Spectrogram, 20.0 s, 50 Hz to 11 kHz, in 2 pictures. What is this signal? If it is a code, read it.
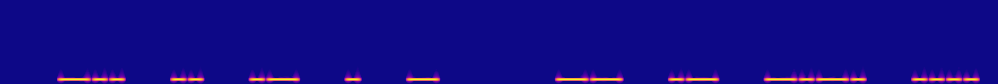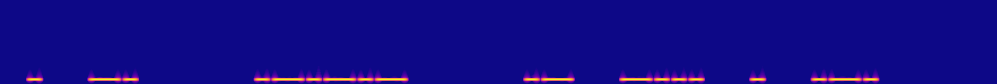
Morse code, heard as a keyed tone, about 14 wpm, spaced as for 10 wpm, 700 Hz. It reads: DIAET MACHEN . ABER
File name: Morsekurs / Witze / Witz 13 March 2018, 50 F70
